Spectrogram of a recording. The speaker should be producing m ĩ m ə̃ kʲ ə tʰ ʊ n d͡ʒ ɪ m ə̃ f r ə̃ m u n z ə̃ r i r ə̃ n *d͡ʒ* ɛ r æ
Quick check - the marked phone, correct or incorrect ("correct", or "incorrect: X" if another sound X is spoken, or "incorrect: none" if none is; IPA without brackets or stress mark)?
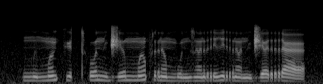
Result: correct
